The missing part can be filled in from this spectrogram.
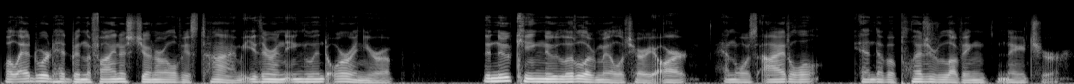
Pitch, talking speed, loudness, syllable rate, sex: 115 Hz, 185 wpm, -17 LUFS, 5.8 syllables/s, male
